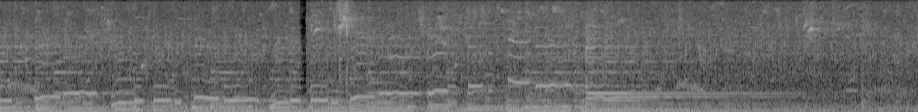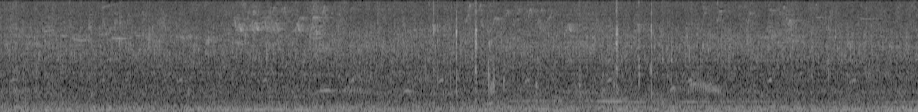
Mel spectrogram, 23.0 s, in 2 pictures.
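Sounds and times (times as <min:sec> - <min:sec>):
bird chirps: 0:00.0 - 0:11.2.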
